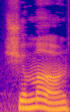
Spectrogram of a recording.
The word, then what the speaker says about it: Shimon: a common name simon simon can be pronounced in the hebrew shimon or the english form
